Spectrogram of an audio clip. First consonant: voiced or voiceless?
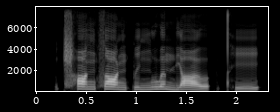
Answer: voiceless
